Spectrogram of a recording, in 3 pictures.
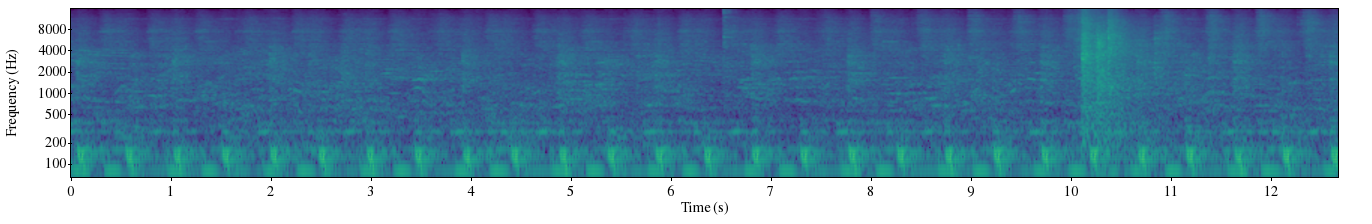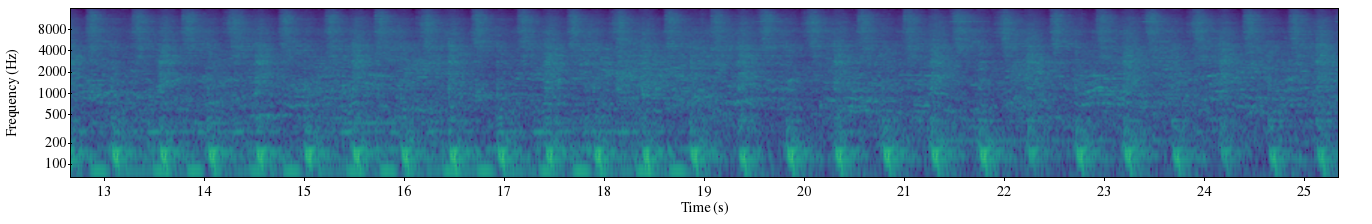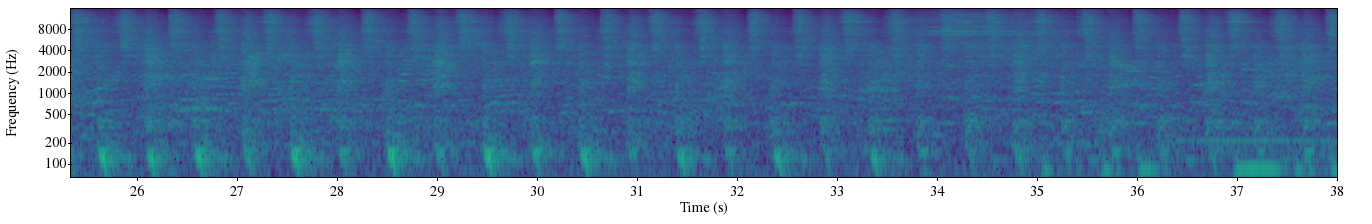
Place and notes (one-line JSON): {"title": "neoscenes: Luna Park disco security", "latitude": "-33.85", "longitude": "151.21", "altitude": "23", "timezone": "Australia/NSW"}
